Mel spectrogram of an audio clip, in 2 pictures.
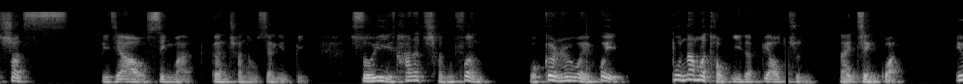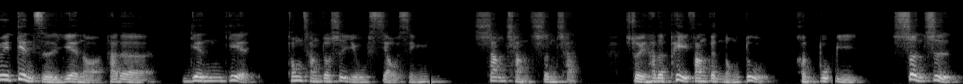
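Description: Gaps between stream segments cut the speech at 5.87, 7.85 to 7.89, 11.90, 13.92 to 13.95, 15.93 and 17.95 to 17.99 s. Segment timestamps leave holes that are filled with silence. Each is a hard-edged dropout of 3 to 36 ms. They recur about every 2 seconds.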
